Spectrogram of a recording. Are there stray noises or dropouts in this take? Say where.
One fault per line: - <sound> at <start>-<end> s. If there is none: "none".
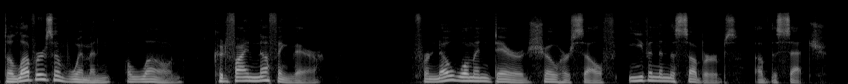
none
